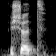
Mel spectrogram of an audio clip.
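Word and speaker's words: Schott: Oui, Shot. Et pas Scott, ça fait des années qu'on prononce mal la marque.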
